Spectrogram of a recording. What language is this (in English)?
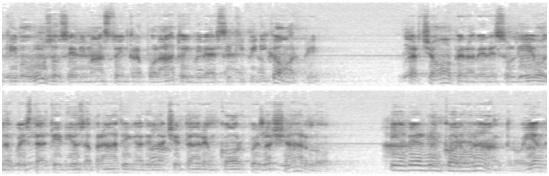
Italian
